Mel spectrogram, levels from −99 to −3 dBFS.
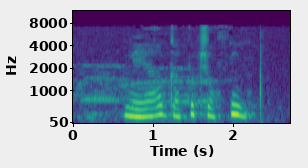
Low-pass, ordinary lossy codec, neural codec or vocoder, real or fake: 7.2 kHz; AAC, 32 kbps; none; real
